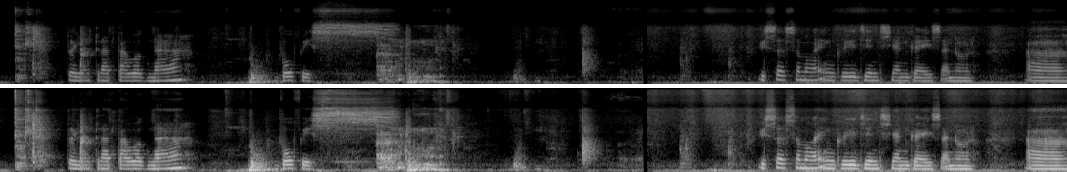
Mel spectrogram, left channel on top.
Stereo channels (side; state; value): left; quieter; 13.4 dB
